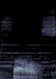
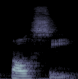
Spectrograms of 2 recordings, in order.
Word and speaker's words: false: said false reaction but she was pronouncing the e at the end of false and she was saying falsy reaction but it's not falsey just in case you want to know it's false no e false uh uh reaction and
